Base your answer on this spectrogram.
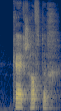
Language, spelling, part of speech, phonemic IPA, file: Dutch, krijgshaftig, adjective, /krɛi̯xsˈɦɑf.təx/, Nl-krijgshaftig.ogg
- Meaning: warlike, martial, combative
